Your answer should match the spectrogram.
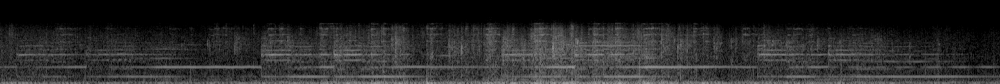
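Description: A train running with a steady low rumble, sounding long held whistle blasts. There are three long blasts with short breaks, at about two and a half and seven and a half seconds in.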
